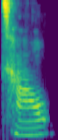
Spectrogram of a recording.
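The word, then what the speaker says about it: 草: itu ada hubungan contoh rumput ini bacanya cau artinya rumput ini namanya cau eh cya saya tulis di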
